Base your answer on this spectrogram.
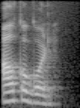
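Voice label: "алкоголь", Komi, female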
